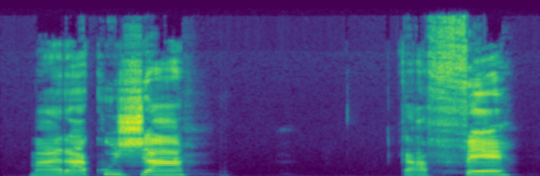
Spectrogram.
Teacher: porque a sílaba tônica está por último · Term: oxítona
